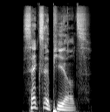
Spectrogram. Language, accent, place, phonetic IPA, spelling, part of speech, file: German, Germany, Berlin, [ˈzɛksʔɛˌpiːls], Sexappeals, noun, De-Sexappeals.ogg
- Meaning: genitive singular of Sexappeal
